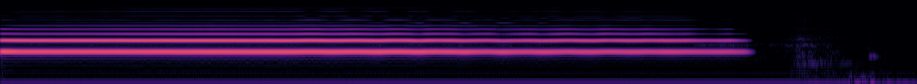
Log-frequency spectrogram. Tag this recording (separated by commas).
woodwind instrument, Musical instrument, Music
